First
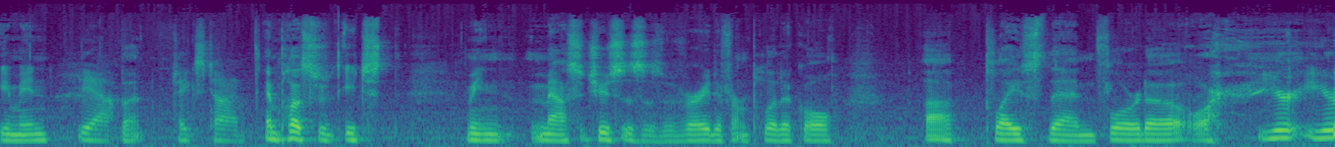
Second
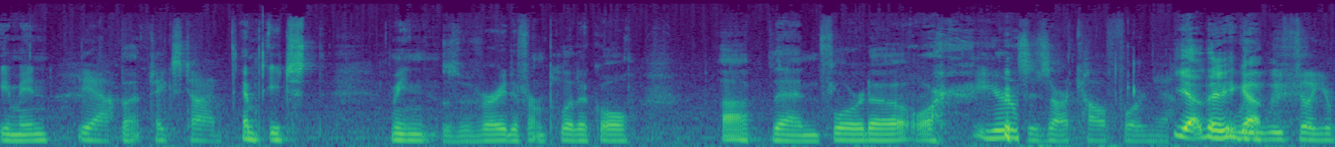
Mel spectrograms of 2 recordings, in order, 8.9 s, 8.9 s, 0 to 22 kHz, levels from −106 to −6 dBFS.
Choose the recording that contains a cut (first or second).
second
